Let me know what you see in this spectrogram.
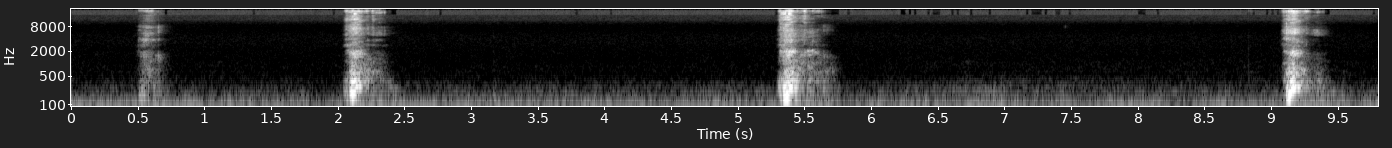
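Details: Cat with a weird cough lasting months, not a hairball; four short, sharp coughing bursts spaced a few seconds apart over low room hum.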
